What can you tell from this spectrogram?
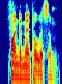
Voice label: "fundamentalism", American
